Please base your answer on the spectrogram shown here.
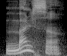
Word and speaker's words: malsain: Malsain. A-I-N together, it's a nasal and it's malsain.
